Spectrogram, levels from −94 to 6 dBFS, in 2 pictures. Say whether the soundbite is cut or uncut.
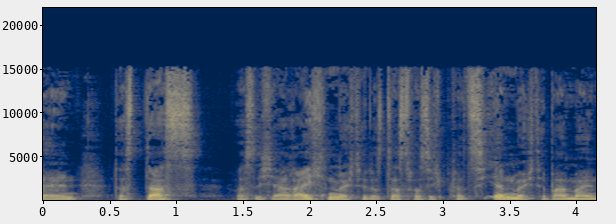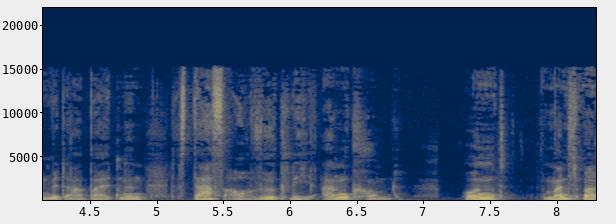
cut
